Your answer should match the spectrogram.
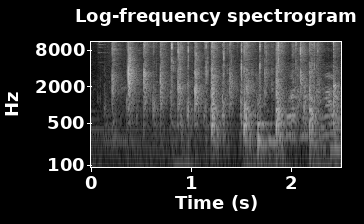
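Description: A small group of people clapping by hand, starting a moment in, after a correct answer.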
